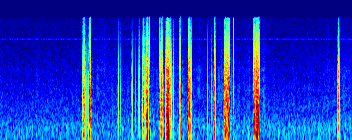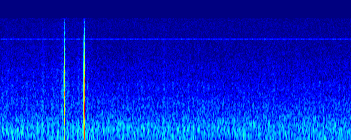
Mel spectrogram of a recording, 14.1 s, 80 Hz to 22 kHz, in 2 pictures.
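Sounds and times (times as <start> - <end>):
static crackle bursts: 1.6 - 10.7.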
